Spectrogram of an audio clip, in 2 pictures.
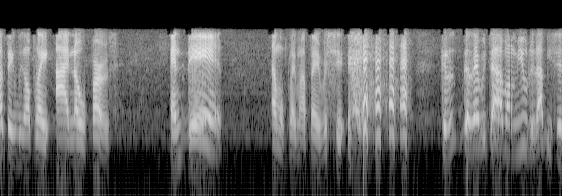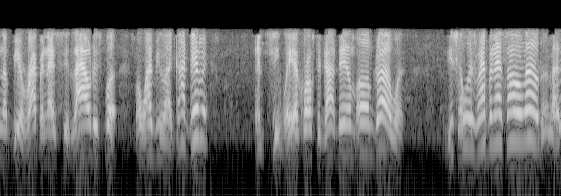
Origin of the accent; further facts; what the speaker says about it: Los Angeles, California, United States; Hell, I'm from Cali. I'm from South Central L.A.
